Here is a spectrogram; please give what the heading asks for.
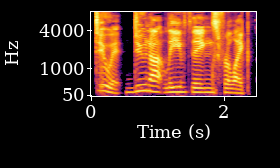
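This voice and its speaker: Young male podcast co-host, lightly raised pitch, earnest advice, dry booth sound. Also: a little slow, fairly bright tone, smooth, dry recording. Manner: earnest, emphatic advice with laughs. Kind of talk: casual chat about marriage and parenting.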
